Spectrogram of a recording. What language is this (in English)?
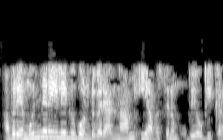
Malayalam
